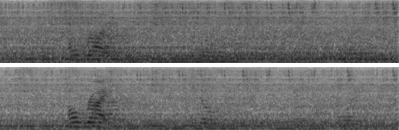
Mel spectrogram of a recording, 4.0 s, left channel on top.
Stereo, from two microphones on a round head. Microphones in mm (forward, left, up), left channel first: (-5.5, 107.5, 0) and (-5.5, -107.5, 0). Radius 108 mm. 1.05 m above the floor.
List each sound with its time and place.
0.7 s a woman speaking: 75° right (ahead or behind), 0.7 m; by 3.9 s 50° right (ahead or behind), 4 m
